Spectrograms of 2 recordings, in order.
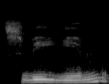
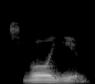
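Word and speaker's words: צְבֹיִים: This is a Tivkri situation where it looks like Tzviyim, right, the way it's spelled, but we're being told here in this Masoretic note that that's to be pronounced as Tzvoyim.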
